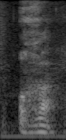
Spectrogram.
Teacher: a voiced guttural fricative, just like in Portuguese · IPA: [ʁ]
